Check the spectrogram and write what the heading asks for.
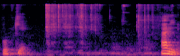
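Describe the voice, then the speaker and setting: Woman, middle-aged, stuffy cold, slow-paced, chatty and self-mocking, phone recording. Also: darkish tone, slight background noise. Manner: chatty, self-mocking, addresses viewer informally. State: nasal with a cold. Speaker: sewing tutorial host. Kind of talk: casual sewing tutorial. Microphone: phone camera.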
